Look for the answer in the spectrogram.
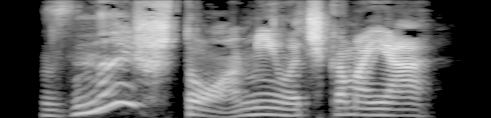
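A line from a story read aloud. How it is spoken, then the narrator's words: Menacing outburst. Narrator (Russian): грозно вспыхнул профессор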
